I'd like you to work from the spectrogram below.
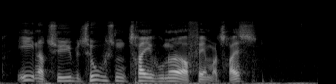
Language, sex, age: Danish, male, 33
